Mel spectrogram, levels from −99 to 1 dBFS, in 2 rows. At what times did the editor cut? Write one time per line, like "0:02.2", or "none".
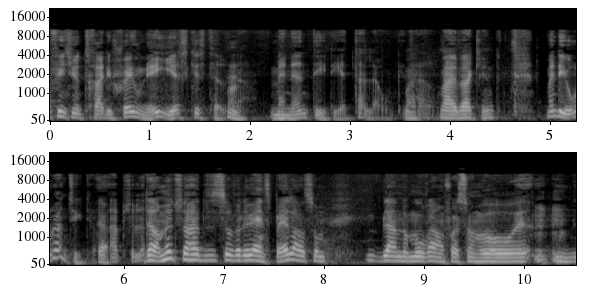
0:04.9
0:06.2

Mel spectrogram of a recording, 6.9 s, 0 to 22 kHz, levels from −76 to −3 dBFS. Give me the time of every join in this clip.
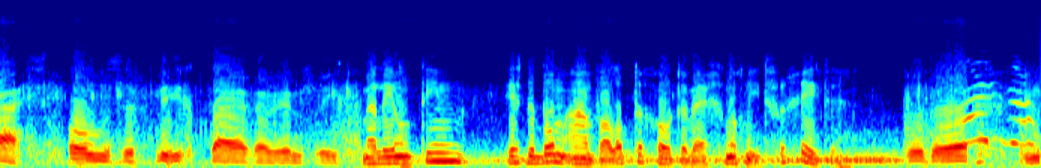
0:02.4
0:06.0

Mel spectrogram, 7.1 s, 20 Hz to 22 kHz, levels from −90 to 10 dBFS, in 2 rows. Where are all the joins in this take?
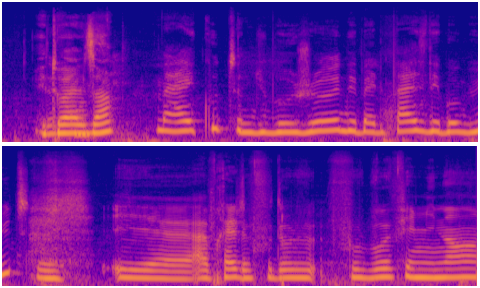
0:01.8
0:03.8
0:05.4

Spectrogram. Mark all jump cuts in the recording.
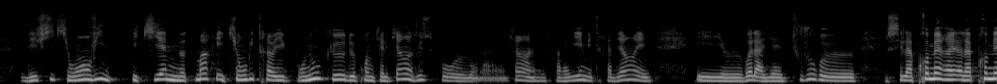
none

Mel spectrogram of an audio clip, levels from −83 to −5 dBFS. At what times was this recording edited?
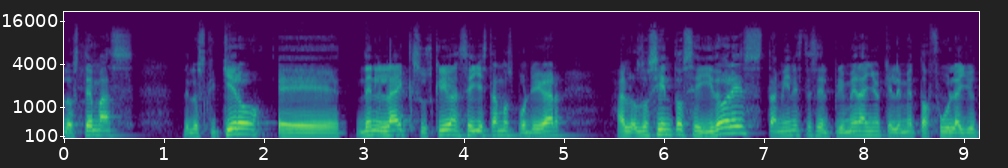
0:02.8

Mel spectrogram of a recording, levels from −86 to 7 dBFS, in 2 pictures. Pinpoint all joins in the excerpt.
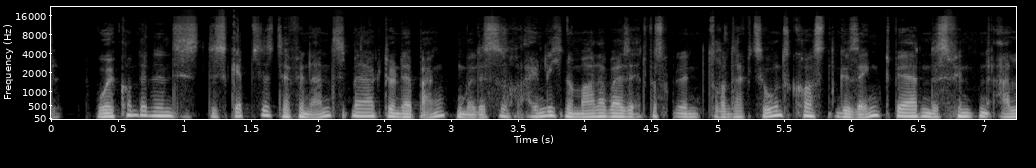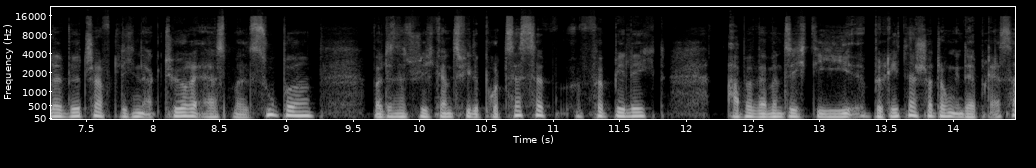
0:04.6

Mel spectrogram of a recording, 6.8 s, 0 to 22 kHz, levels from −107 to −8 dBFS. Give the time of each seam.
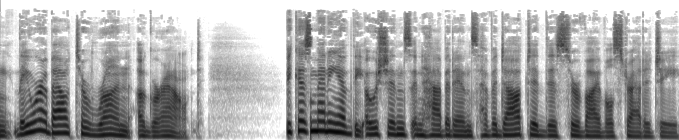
0:03.1

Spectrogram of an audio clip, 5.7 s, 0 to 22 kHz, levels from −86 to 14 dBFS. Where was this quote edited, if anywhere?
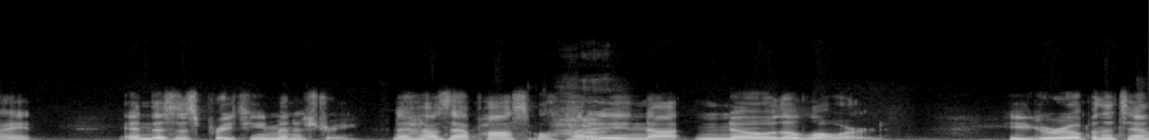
0:01.9

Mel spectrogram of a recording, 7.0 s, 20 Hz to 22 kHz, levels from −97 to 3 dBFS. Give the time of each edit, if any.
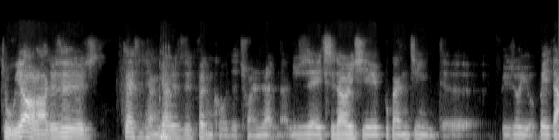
none

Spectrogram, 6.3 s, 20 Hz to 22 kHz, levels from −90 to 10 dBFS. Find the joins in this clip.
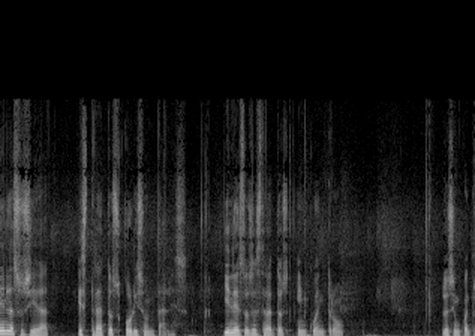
0:02.9

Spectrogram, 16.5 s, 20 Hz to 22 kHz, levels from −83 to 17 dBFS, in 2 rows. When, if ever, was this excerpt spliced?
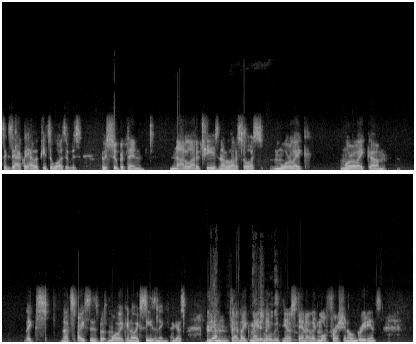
none

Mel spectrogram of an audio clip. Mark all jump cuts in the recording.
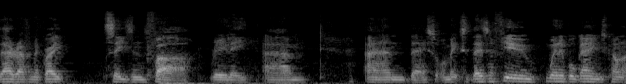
0:01.5

